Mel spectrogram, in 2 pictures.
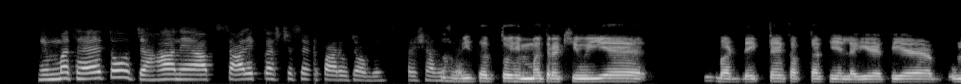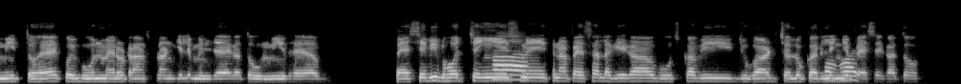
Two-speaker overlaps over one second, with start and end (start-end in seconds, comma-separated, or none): none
